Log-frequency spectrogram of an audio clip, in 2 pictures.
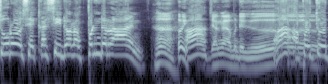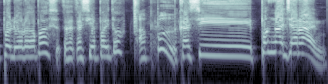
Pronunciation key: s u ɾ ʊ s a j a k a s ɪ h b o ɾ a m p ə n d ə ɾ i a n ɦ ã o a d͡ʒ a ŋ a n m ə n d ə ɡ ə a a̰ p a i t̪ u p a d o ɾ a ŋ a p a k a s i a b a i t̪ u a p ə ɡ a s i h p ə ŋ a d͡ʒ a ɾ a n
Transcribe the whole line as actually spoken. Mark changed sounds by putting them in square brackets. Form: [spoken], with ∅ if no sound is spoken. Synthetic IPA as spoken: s u ɾ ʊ s a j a k a s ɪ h [d] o ɾ a [ŋ] p ə n d ə ɾ [a] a n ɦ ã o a d͡ʒ a ŋ a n m ə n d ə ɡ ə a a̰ p a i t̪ u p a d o ɾ a ŋ a p a k a s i a [p] a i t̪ u a p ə [k] a s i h p ə ŋ a d͡ʒ a ɾ a n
